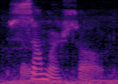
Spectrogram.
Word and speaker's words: somersault: Somersault. It's summer, I believe. S-O-M-E-R, and it's somersault.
